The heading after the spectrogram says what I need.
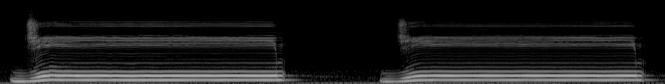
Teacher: جیم میں ہم 5 الف کے برابر مت کریں گے. 5 الف کے برابر اس کو کھینچ کے پڑھیں گے.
